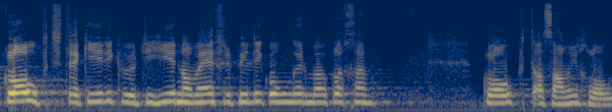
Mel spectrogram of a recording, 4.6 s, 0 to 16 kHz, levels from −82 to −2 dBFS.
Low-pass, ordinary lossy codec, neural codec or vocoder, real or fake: 14.4 kHz; none; none; real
